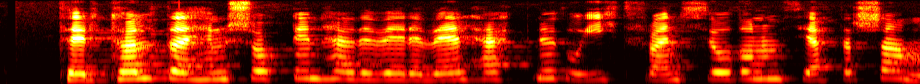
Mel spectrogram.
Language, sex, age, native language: Icelandic, female, 30-39, Icelandic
